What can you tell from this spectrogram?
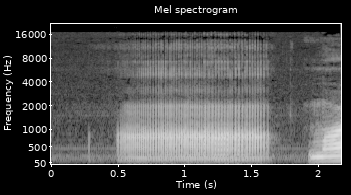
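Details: Shih Tzu dog snoring very loudly: one loud, fluttering, buzzing snore on a breath in, about a second long.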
